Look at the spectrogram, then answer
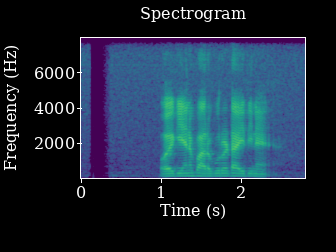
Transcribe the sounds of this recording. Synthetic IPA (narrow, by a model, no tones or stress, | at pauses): ojkijanepaɾupuɾəʈajit̪ine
